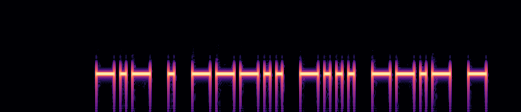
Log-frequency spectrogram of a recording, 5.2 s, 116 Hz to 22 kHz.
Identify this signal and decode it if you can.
Morse code, heard as a keyed tone, about 21 wpm, 700 Hz. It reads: KE8BQT
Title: USA Call Signs - 6 Characters - Repeated 2x - 20wpm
